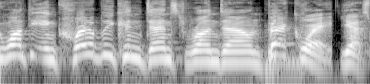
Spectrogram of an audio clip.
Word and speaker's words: Bequia: but if you want the incredibly condensed rundown, Bequia. Yes, pronounced Bequia.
